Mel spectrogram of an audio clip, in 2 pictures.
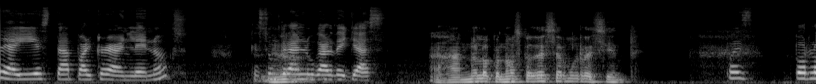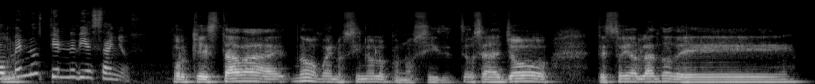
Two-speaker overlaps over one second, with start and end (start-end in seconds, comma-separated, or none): none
